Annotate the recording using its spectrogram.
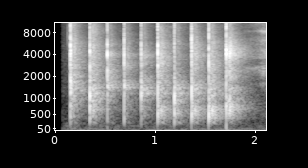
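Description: A man clapping his hands rapidly, about ten quick, evenly spaced claps at roughly six a second, stopping shortly before the end.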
